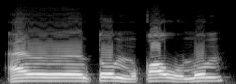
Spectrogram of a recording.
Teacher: karena izhar syafawi maka dia dibaca jelasah tidak berdenggung baca pendek saja · Ini mim sukun, setelahnya adalah huruf qaf, bukan huruf ba, bukan huruf mim, maka hukumnya adalah izhar syafawi. Nah, karena izhar syafawi maka dia dibaca jelas, tidak berdengung, baca pendek saja.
